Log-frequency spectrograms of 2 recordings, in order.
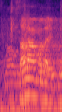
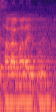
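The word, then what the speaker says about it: السلام عليكم: উচ্চারণটা শিখে ঠিক তারপরও রাস্তাঘাটে আইসা সে সালাম দেয় সালামু আলাইকুম এই মুসলমানের কি অবস্থা দেখেন মুসলমান শুদ্ধ করে সালাম দিতে জানে না অথচ দোকানপাটে মাসলা মাসায়েলের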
